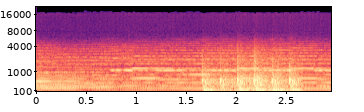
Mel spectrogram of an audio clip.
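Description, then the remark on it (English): A quick series of firm knocks by Philip on a woodman's cottage door, several sharp raps in a row, heard over soft, sustained background music. “Philip knocks.”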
